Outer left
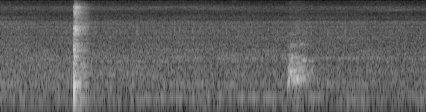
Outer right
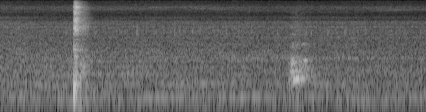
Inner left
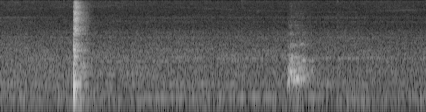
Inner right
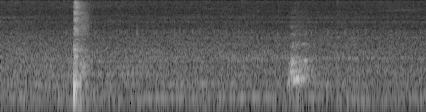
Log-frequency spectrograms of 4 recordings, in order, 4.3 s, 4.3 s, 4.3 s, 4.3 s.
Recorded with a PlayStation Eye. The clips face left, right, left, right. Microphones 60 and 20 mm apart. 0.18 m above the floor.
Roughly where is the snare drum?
Left.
